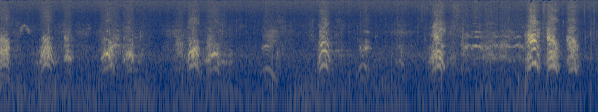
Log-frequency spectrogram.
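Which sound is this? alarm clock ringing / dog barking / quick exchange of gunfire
dog barking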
